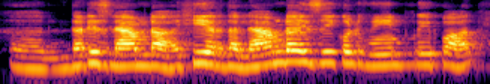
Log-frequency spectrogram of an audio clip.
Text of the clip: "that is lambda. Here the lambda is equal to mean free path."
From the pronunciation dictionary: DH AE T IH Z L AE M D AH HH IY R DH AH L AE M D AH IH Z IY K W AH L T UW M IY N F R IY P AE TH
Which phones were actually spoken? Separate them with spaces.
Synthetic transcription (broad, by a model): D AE T IH Z L AE M D AH HH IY R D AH L AE M D AH IH Z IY K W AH L T UW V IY N P R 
